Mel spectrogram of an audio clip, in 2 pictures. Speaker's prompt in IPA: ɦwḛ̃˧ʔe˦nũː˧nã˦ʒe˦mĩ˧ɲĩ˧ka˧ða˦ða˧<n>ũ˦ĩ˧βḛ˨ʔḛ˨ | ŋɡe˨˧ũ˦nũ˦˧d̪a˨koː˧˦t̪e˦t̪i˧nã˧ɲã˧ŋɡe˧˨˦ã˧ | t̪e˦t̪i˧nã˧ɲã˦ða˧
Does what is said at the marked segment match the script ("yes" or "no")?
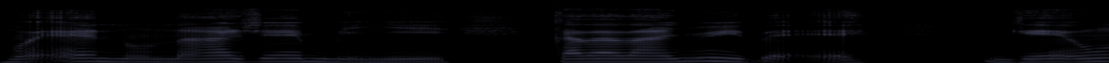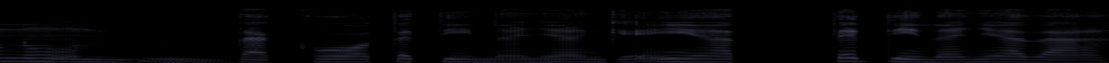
no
